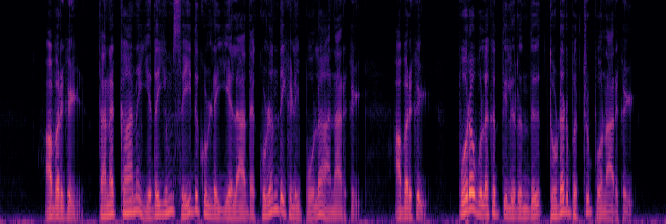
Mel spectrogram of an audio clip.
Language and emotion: Tamil, neutral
